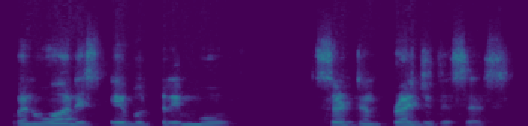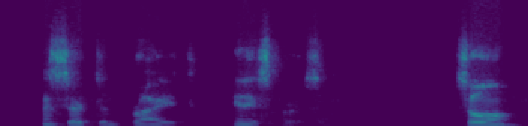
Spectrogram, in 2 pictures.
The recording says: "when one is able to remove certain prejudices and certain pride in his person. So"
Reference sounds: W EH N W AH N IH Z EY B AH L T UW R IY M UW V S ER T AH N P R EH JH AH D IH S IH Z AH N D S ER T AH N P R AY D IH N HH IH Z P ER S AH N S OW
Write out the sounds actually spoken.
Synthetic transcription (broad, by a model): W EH N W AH N IH Z EY B AH L T UW R IY M UW V S ER T AH N P R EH JH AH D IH S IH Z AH N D S ER T AH N P R AY D IH N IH S P ER S AH N S OW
